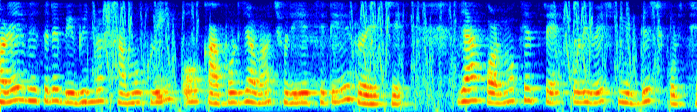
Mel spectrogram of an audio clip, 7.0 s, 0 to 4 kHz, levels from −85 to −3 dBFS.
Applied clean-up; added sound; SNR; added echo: none; Scratching (performance technique); 18 dB; reverberation time 0.4 s.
